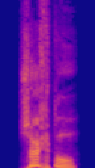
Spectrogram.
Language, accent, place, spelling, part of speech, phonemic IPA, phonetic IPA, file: German, Germany, Berlin, Schachtel, noun, /ˈʃaxtəl/, [ˈʃaχ.tl̩], De-Schachtel.ogg
- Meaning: 1. a small, usually square box, package or case 2. vulva, vagina 3. woman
